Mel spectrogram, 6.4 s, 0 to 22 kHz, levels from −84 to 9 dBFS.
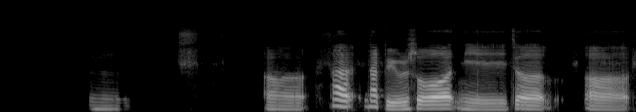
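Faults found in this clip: No findings for call and media quality review.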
